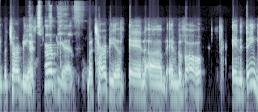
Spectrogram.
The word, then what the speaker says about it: Beterbiev: Let me pronounce his name correctly. Beterbiev and Bivol.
